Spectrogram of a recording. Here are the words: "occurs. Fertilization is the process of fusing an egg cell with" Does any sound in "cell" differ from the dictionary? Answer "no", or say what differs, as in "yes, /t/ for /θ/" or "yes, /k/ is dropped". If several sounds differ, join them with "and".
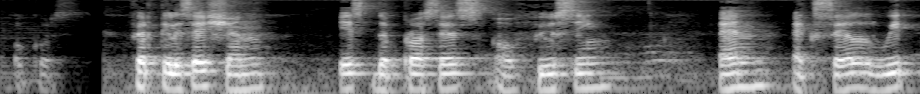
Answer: no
